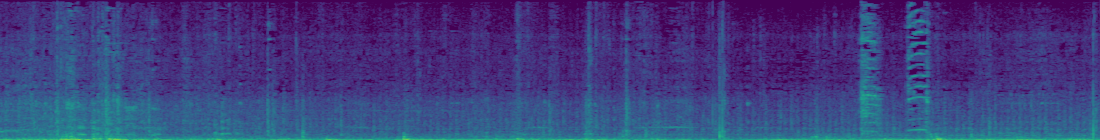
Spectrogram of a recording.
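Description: Vehicle driving slowly over a rocky dirt road, heard from inside the cab: a steady low rumble with knocks and rattles as it jolts over stones, and two brief high squeaks near the end.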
